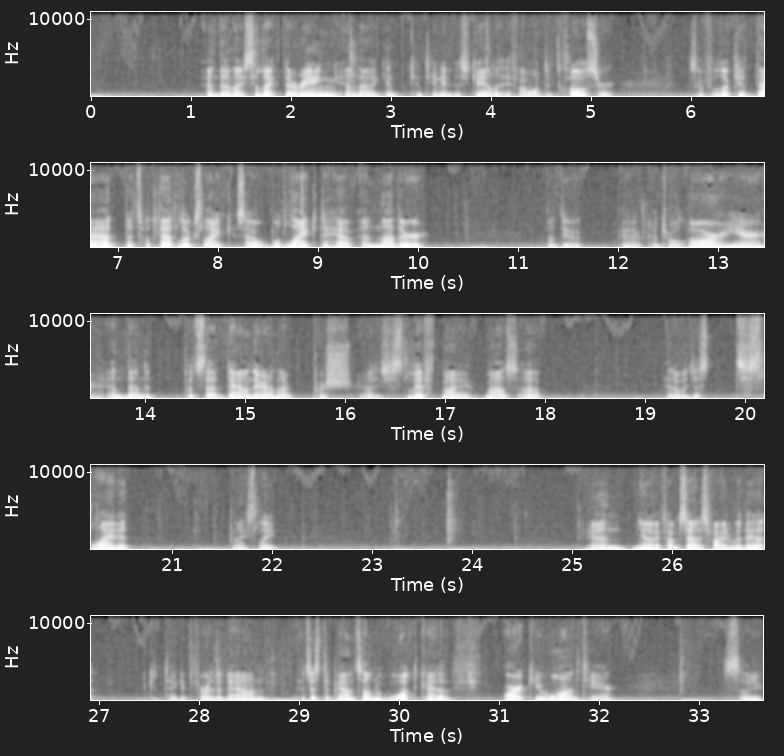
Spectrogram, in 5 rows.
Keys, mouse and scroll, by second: 0.3 middle click, 1.3 right click, 2.5 s, 4.0 click, 4.4 right click, 4.5-5.9 middle drag, 6.4 Tab, 7.2 Tab, 12.5 ctrl+r, 20.8 click, 21.4 middle click, 21.5 click, 21.6 middle click, 21.8 click, 22.6 middle click, 23.7 Tab, 25.0 Tab, 28.1 Tab, 28.9 middle click, 32.7 Tab.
